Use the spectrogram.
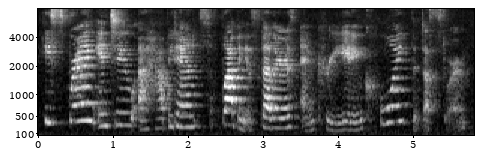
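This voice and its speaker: A woman reads a picture book to young children. Her voice is high and full of lively swings, expressive like a storytime reader. The room is echoey with faint noise behind her. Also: measured pace. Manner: expressive, asking young listeners questions. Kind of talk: animated picture book read-aloud to children. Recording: roomy echo, faint background noise.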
